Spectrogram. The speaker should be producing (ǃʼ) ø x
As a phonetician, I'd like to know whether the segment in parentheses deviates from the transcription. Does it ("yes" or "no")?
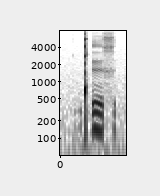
no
